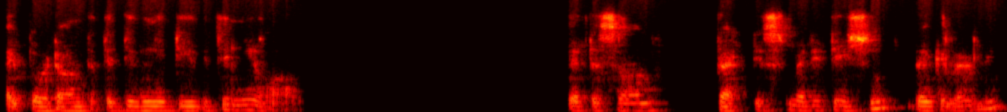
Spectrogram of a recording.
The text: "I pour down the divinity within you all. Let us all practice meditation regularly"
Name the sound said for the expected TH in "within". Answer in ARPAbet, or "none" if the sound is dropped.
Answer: T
